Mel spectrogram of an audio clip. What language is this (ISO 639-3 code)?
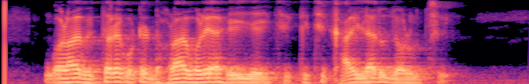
ori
